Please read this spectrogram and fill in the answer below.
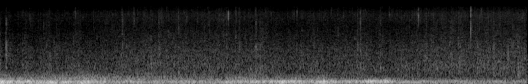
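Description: Rain-and-thunder sound effect: a steady rain hiss over a deep rumble that slowly fades and then cuts off suddenly at the end.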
